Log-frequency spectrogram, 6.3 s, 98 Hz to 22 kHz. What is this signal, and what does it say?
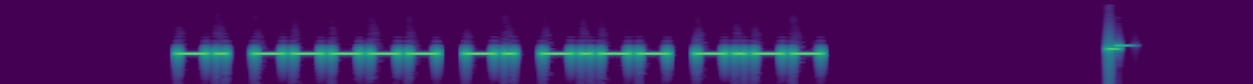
Morse code, heard as a keyed tone, about 25 wpm, 700 Hz. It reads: N0NYY
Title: USA Call Signs - 5 Characters - 3x Character Spacing - 25wpm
